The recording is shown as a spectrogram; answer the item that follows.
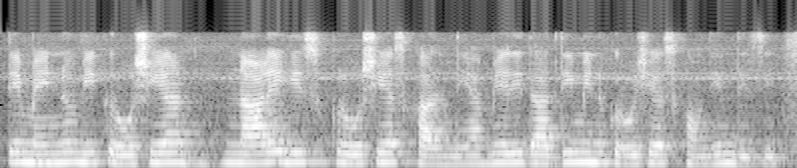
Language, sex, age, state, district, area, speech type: Punjabi, female, 30-45, Punjab, Muktsar, urban, spontaneous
